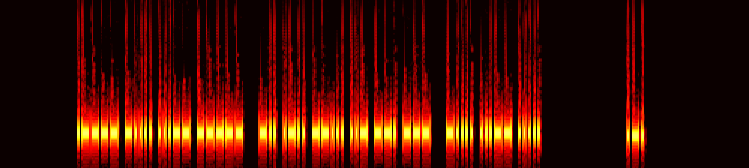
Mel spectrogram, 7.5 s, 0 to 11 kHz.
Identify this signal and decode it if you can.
Morse code, heard as a keyed tone, about 50 wpm, 700 Hz. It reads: 1630 DL7UGO 635 R
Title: Worked All Europe DX Contest - QTC Exchange - 50wpm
